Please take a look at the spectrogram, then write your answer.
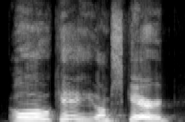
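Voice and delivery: loud, high mock-nervous agreement; scared giving in. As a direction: give in with exaggerated nerves.

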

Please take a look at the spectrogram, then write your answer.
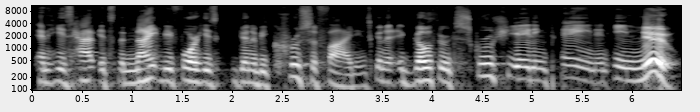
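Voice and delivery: ordinary talk

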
